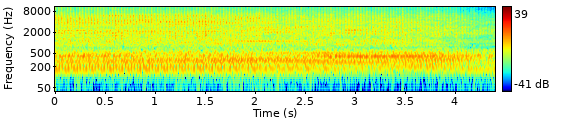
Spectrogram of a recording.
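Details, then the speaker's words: 2003 Mitsubishi Eclipse GTS cold start: sharp fast metallic rattle, about four ticks a second over cold idle, seemingly from inside near the timing cover/belt area; owner unsure of cause, reportedly fades once warm and quieter on repeated restarts. "This video is here to show the cold start and the sound it makes when it starts up in the cold. As you can see, there's just no on the ground. Sounds like it's coming from inside. Sounds terrible, like a timing cover."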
